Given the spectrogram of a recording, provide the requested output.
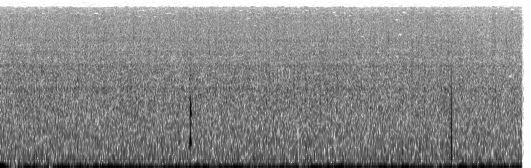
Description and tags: JBF Soda Fiz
